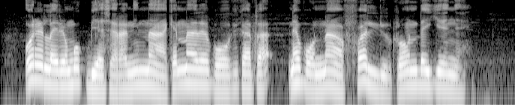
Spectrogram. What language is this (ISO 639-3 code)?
mas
